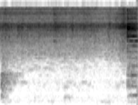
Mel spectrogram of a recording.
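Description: Eggplant with salt and turmeric frying in hot oil, a steady soft sizzle holding level throughout with a brief scrape near the end.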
